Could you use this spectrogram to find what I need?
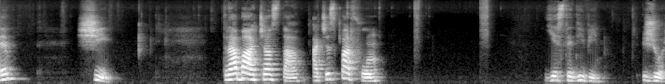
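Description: A young woman talks calmly and close to a microphone, with pauses.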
